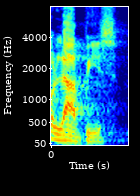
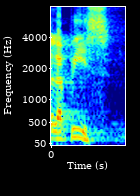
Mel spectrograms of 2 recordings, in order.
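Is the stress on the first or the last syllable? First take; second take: first; last. First: The stress falls on the first syllable. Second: The stress falls on the last syllable. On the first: The written accent forces this stress. The speaker calls it right. "le voy a poner el acento en la A" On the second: This is the natural reading without the written accent. The speaker calls it wrong. "si no, diría lápiz"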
